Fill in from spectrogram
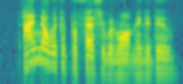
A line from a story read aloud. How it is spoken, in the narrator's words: she said sharply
